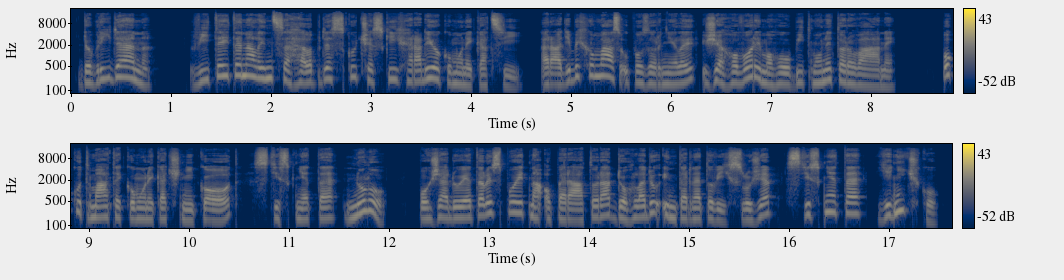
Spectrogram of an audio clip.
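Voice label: Female Czech IVR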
